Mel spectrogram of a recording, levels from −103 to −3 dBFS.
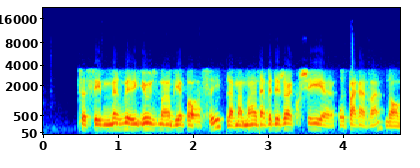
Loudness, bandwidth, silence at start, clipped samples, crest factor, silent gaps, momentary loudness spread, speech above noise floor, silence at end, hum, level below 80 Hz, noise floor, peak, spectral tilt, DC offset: -23 LUFS; 3.8 kHz; 0.45 s; under 0.1%; 16 dB; none; 5 LU; 25 dB; 0 s; none; -74 dBFS; -49 dBFS; -8 dBFS; -7 dB/octave; under 0.1%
